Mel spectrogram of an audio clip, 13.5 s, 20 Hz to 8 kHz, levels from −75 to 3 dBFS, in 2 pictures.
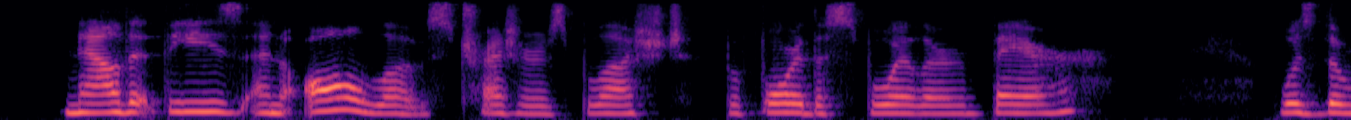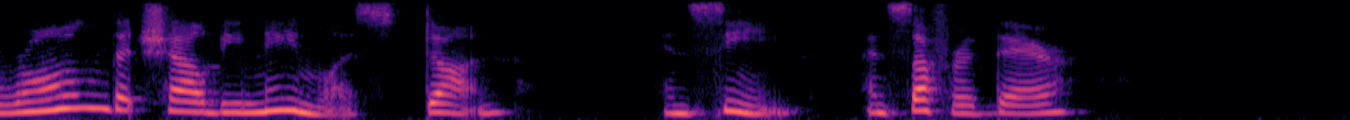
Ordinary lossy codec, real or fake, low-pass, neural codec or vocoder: Opus, 16 kbps; fake; 7.2 kHz; codec, 16 kHz, 0.7 kbps, FocalCodec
